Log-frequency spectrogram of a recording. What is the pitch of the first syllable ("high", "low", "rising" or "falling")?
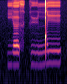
low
